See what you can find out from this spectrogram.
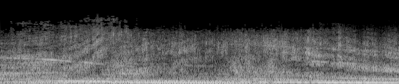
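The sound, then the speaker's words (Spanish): Three bomber planes fly over a burning fortress at Calais in wartime, their propeller engines making a loud, continuous, throbbing drone that holds steady throughout without a break. “La cámara se eleva sobre la fortaleza. Está rodeada de restos ardiendo. Tres bombarderos la sobrevuelan.”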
